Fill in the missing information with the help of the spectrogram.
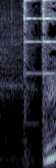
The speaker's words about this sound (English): Double ding.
